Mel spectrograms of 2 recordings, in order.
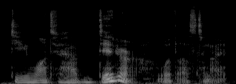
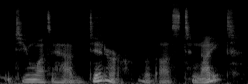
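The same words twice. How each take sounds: First: The voice does not rise at the end. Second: The voice rises at the very end. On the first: "So I emphasize dinner" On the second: "by um, modulating upwards at the very end"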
